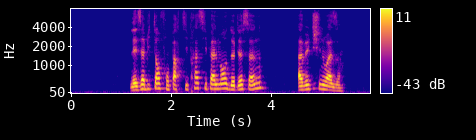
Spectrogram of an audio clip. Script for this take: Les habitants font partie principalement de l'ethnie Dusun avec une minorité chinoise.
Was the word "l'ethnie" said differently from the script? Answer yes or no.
yes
